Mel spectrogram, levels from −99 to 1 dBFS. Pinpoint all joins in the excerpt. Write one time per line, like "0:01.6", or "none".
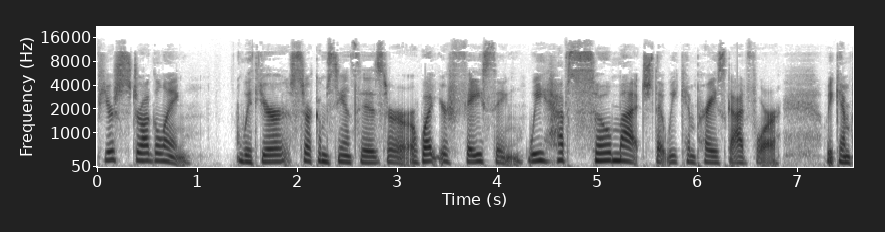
none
